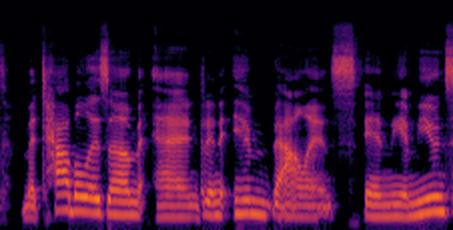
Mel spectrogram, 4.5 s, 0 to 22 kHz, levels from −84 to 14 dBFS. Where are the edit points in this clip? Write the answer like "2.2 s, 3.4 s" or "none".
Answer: 2.1 s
